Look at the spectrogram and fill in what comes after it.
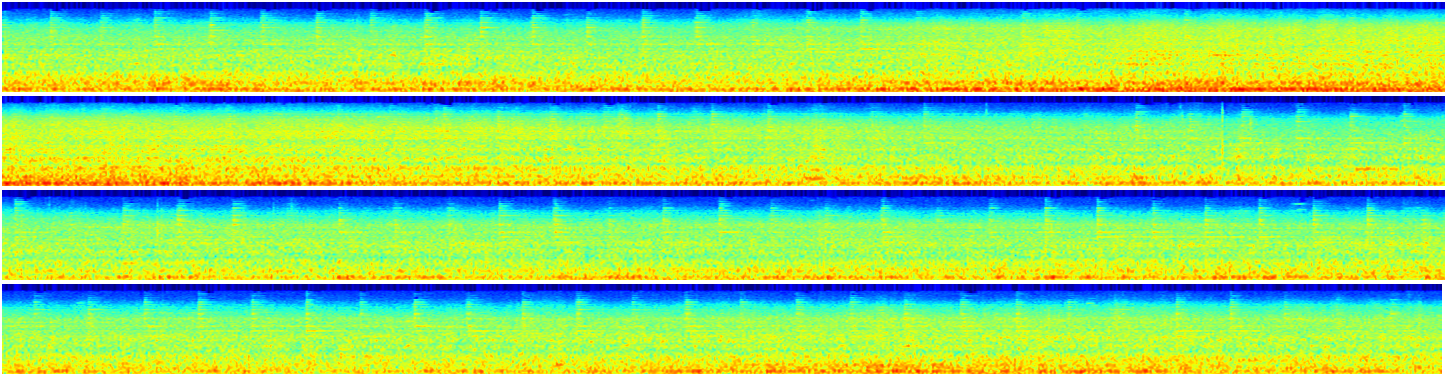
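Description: Freight train tank cars rolling past a grade crossing: a steady rumble of wheels on rail, somewhat louder for a few seconds starting about four seconds in.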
